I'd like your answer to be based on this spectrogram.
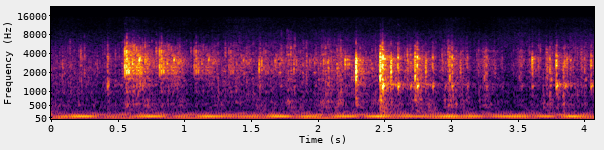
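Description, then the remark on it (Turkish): Lake ice cracking outdoors in freezing cold, as lake water fills the cracks and quickly freezes: irregular dry snaps and crackles come in scattered clusters, with a couple of sharper bursts, over a steady low hum and no voices. “Buz çatlıyor, çatlayan yerlere gölün suyu doluyor ve hemencecik donuyor.”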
